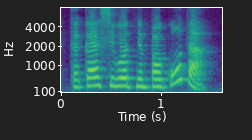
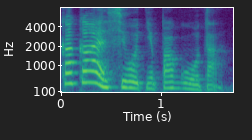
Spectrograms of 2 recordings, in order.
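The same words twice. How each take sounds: First: The voice rises at the end, Korean style. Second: The voice falls at the end.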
